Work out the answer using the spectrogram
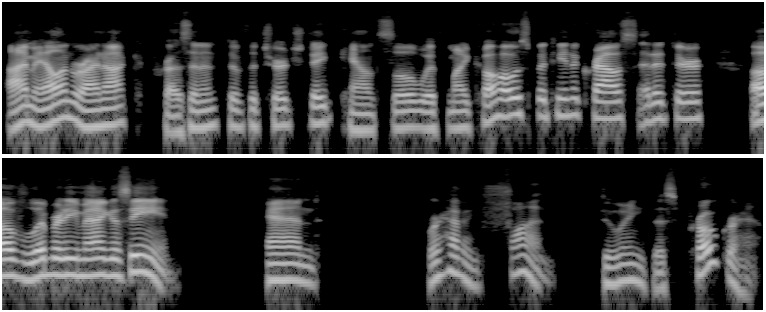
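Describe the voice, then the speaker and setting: In a clean studio recording with no room sound, a man hosts a podcast, introducing the show and his guest in a chatty, rambling way full of fillers. His medium-pitched voice is animated and fairly bright, and he never hurries. This is a casual podcast intro and interview.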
